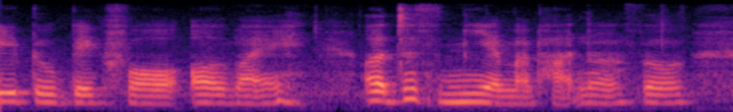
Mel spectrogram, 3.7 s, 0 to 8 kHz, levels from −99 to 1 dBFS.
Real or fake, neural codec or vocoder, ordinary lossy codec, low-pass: real; none; none; 7.2 kHz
